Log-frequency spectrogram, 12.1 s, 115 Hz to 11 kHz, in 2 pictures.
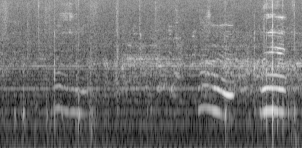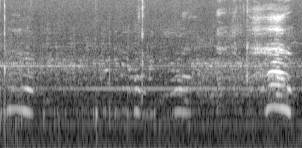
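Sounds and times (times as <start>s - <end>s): baby cooing: 1.1s - 1.9s, 4.0s - 6.8s, 11.0s - 12.0s.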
